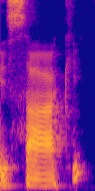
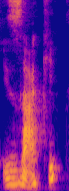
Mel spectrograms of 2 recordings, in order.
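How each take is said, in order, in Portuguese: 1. A consoante do meio é um som de s. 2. A consoante do meio é um som de z. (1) "no grego Isaac, com S, com som de, de S, né, não de Z" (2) "em português Isaac"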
